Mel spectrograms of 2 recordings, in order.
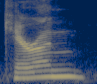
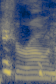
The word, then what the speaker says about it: Chiron: uh Well, it so the correct pronunciation is Karen. Yeah. Or Okay. Thank you. Mythology class from the Greek teacher. Oh, good. Because I was saying Chiron all this time.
